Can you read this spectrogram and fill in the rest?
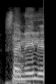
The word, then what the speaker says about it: Sanelly: Sanelly is it, like Nelly from SA.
